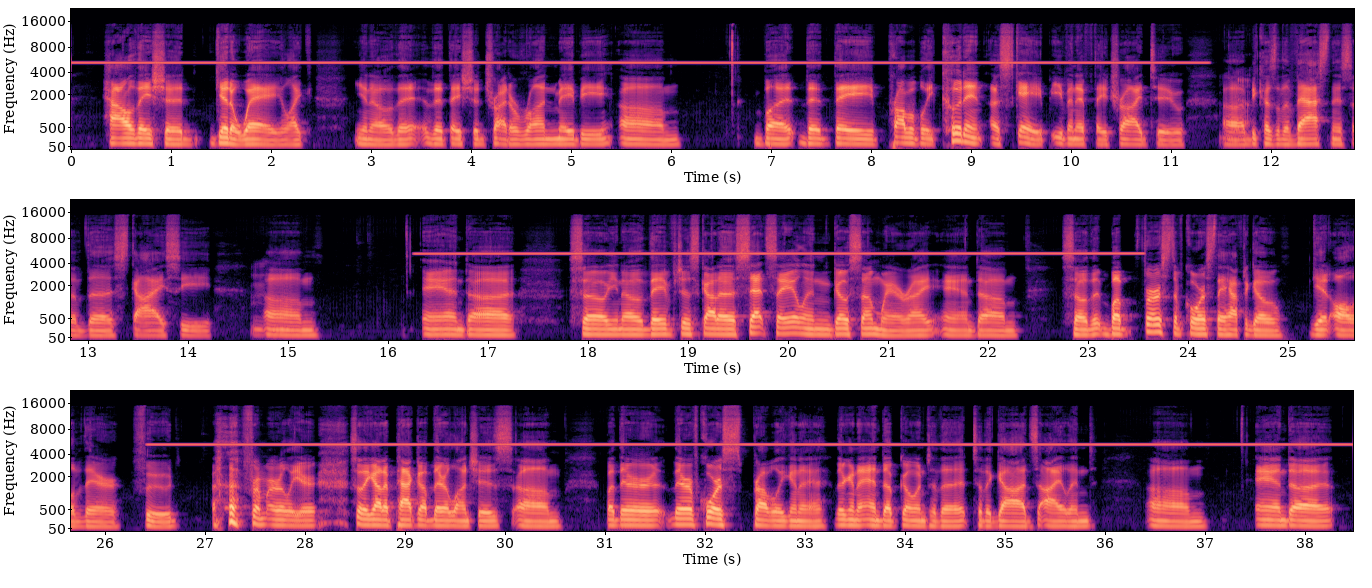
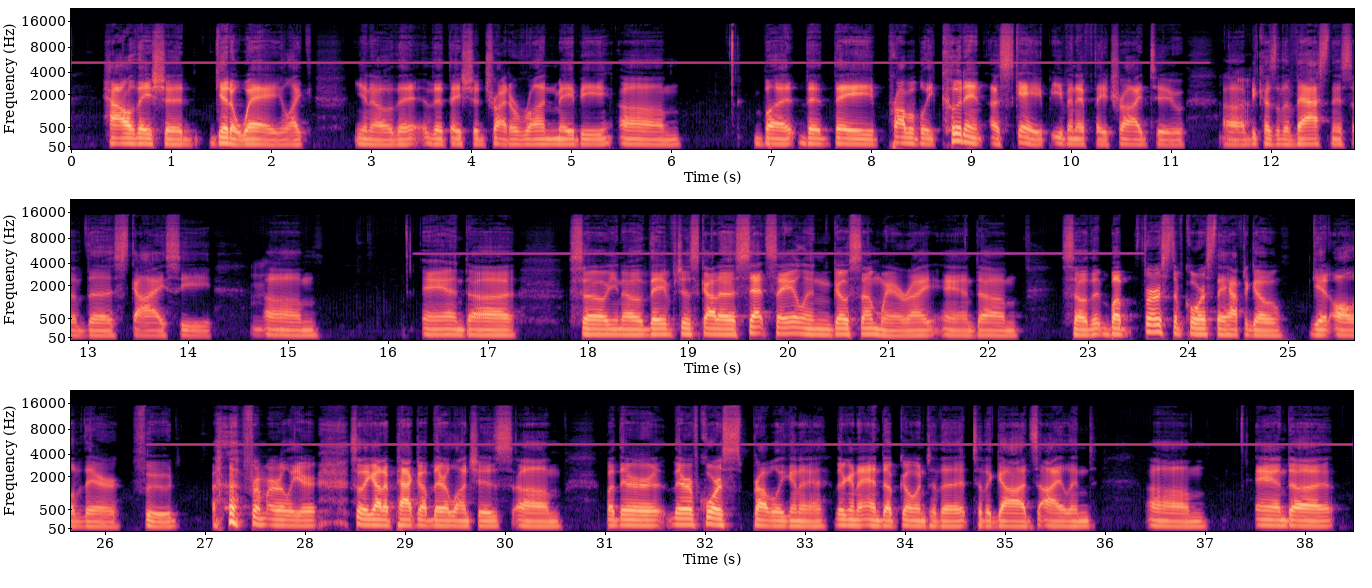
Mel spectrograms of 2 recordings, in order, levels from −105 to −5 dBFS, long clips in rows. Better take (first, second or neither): second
